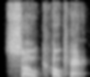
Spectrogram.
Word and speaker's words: Sokoke: I was looking at it like an English word and realized I absolutely have to pronounce that like a Japanese word.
